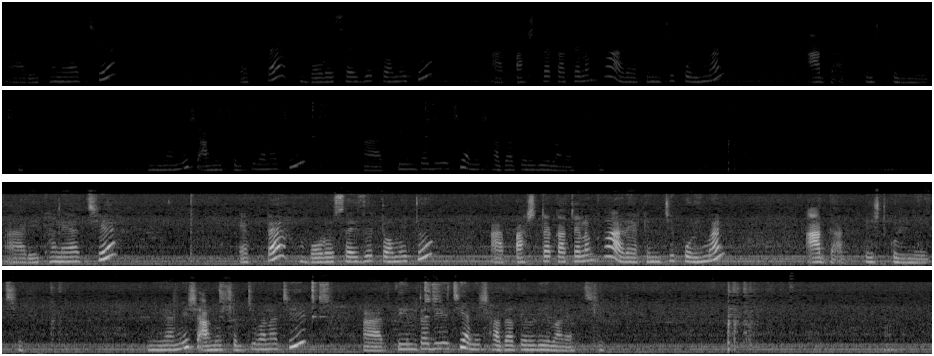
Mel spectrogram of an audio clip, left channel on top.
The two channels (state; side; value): quieter; left; 33.8 dB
